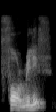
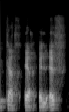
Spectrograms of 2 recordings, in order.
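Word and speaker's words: 4Relief: Il y a le fameux 4 Relief. Alors, si on le prononce à la française, c'est le 4RLF, c'est moins joli.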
